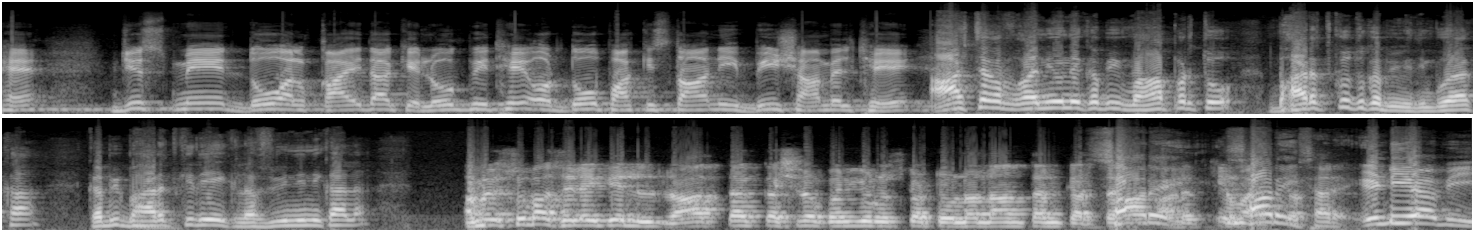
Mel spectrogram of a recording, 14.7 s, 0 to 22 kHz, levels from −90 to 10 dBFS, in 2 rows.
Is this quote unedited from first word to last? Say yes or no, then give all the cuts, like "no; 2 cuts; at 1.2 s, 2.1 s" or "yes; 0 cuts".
no; 2 cuts; at 4.5 s, 9.3 s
